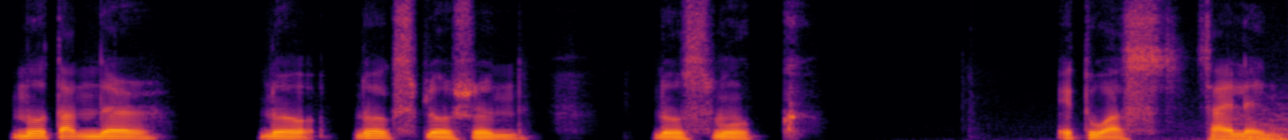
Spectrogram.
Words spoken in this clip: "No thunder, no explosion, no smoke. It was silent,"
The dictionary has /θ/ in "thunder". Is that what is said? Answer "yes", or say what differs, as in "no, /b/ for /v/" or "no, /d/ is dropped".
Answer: no, /t/ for /θ/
